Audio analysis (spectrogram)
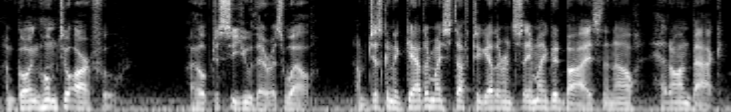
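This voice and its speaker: A man plays a young man in a video game, subdued but resolved. His voice is low. Faint noise sits behind the dialogue. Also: fairly quick, a bit bright, close to an everyday voice.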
